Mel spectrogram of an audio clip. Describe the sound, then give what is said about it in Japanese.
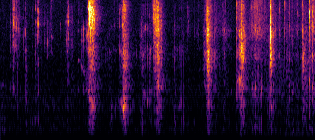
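Quiet crunching of crisp food being chewed, with a series of irregular crackly bites and crumbly bursts over a few seconds. No one speaks. “まあちょっと最後はね細かいっていうのもあって咀嚼音っぽくなかったですけどまあいっかうん”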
